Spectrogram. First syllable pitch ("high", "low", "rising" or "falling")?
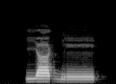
high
